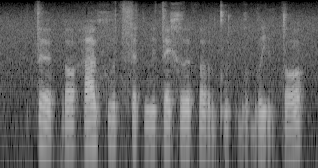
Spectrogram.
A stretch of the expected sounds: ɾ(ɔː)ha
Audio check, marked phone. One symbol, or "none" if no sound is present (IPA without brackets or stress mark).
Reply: ɔ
